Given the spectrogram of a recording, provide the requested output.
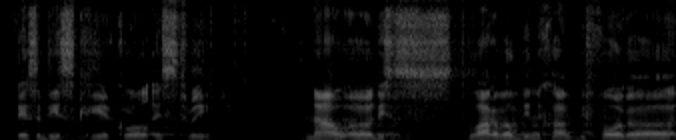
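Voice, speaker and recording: A man speaks at a moderate pace in a medium pitch, his intonation fairly even, with audible room echo around him. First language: not English. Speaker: software developer streamer. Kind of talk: live coding stream tutorial. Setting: late night live stream. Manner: halting, many fillers.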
